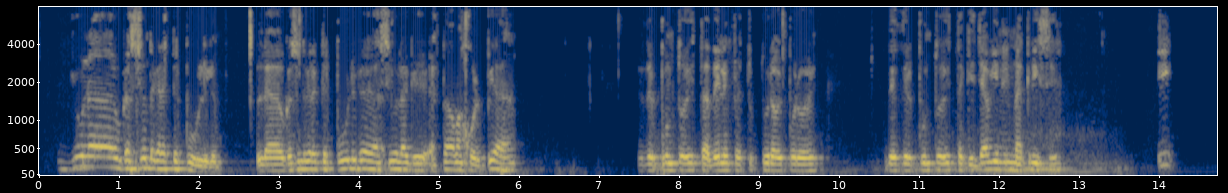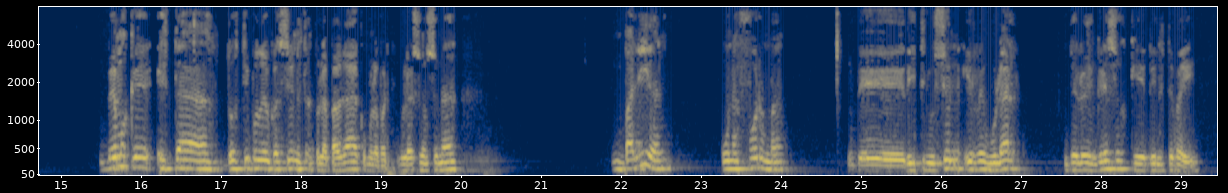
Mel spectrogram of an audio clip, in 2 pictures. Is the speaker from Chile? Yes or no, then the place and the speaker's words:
yes; Chile; una generación donde nos criamos en Chile esperando construir un país distinto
